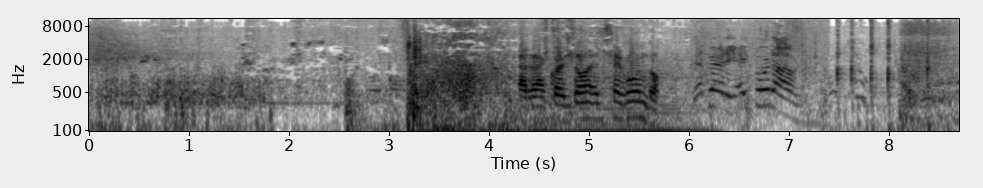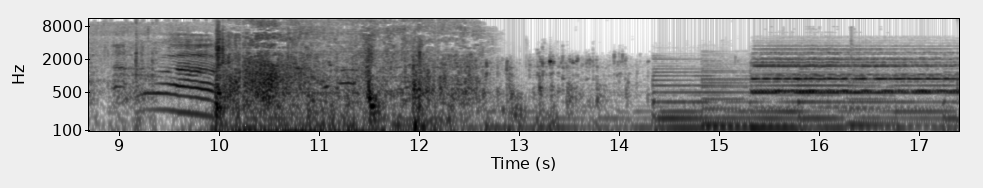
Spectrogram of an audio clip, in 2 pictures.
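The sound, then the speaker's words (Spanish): Heavy thumps strike a sailboat's hull as orcas ram it, a real recording of an encounter with orcas at sea, two sharp bursts standing out over rushing wind and water, while excited voices talk throughout. “Bueno, lo que acabamos de escuchar son sonidos reales grabados de encuentros con orcas.”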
